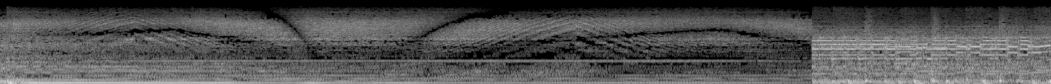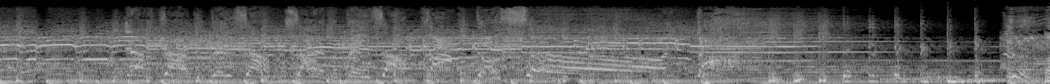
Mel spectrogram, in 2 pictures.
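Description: A punk rock song played from an album on the radio show Rock School opens with about eight seconds of warbling, swooping electronic tones over a steady hum, then a loud, dense wall of distorted guitars and drums crashes in and drives on.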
